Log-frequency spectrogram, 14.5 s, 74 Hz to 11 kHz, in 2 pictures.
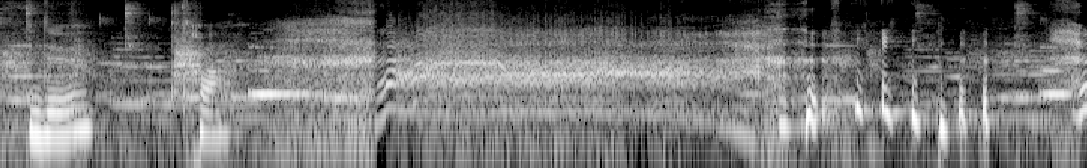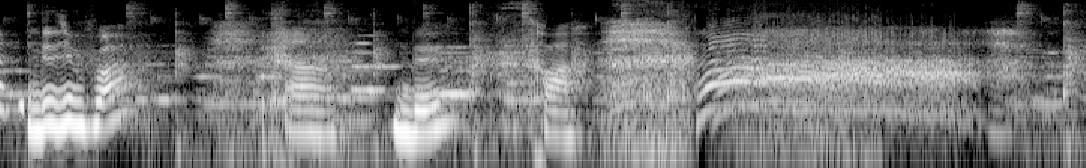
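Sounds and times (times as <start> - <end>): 
speech: 0.2 - 0.7, 1.3 - 1.6, 5.2 - 5.8, 7.2 - 8.2, 9.1 - 11.3
person inhaling: 1.8 - 2.5, 6.9 - 7.4, 8.6 - 9.1, 11.2 - 11.9, 13.8 - 14.3
several people screaming together on a count of three: 2.5 - 5.1, 11.9 - 14.0
people laughing: 5.1 - 6.7.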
